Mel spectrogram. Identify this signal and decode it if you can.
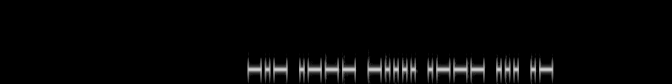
Morse code, heard as a keyed tone, about 27 wpm, 700 Hz. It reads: KJ6JSA
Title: USA Call Signs - 6 Characters - Repeated 3x - 28wpm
